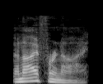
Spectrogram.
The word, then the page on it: an eye for an eye: American English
